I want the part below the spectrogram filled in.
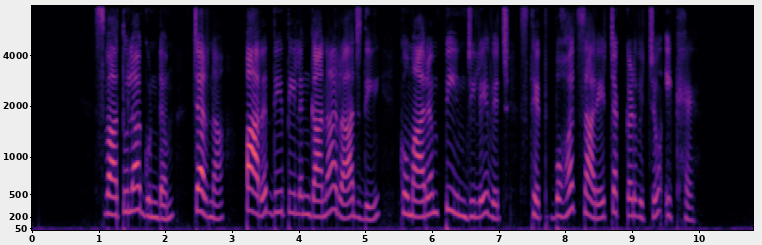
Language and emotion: Punjabi, neutral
